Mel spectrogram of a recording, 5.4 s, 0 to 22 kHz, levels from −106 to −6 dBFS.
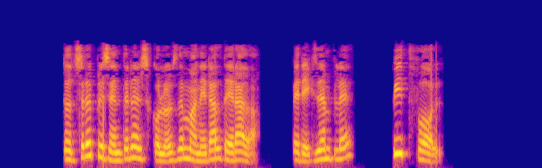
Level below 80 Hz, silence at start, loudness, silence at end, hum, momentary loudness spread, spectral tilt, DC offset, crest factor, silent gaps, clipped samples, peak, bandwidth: -60 dBFS; 0.65 s; -17 LUFS; 1 s; none; 8 LU; -5 dB/octave; under 0.1%; 16 dB; 2.71-2.93 s, 3.65-3.93 s; under 0.1%; -2 dBFS; 7.8 kHz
